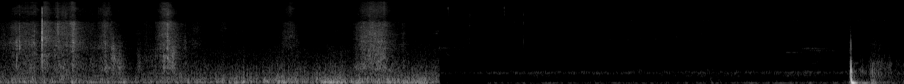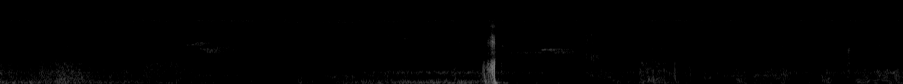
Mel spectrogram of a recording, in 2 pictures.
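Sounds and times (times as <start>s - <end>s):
faint bird chirps: 4.2s - 18.0s
sharp knock: 8.5s - 9.0s.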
